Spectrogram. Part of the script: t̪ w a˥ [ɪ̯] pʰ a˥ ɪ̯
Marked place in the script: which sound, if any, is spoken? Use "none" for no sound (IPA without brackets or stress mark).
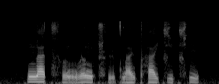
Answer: ɪ̯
